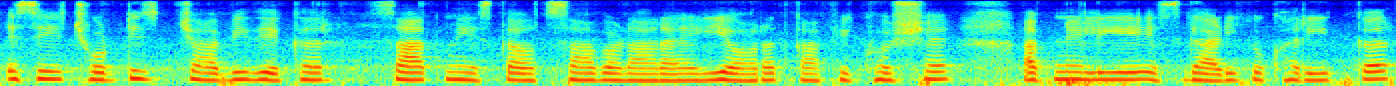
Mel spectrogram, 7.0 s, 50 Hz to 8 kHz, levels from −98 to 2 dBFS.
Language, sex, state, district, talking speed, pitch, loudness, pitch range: Hindi, female, Madhya Pradesh, Katni, 215 wpm, 200 Hz, -18 LUFS, 195-210 Hz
